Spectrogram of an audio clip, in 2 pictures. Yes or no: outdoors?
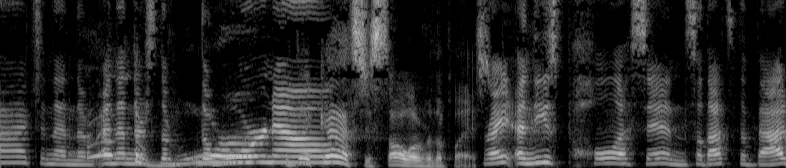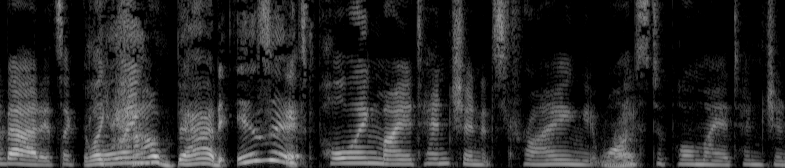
no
